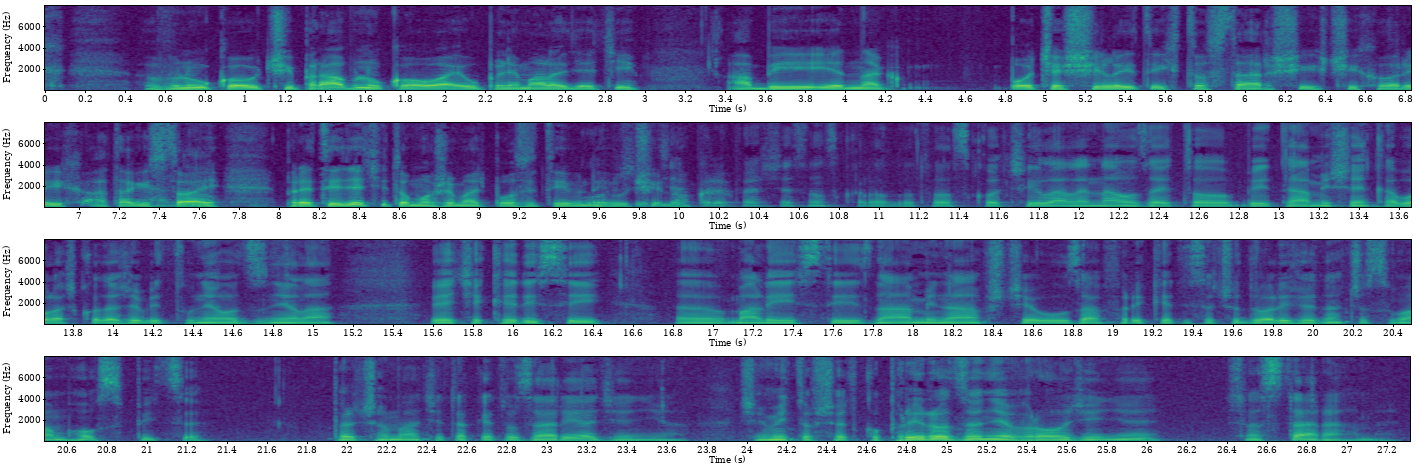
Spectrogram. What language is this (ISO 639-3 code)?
slk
